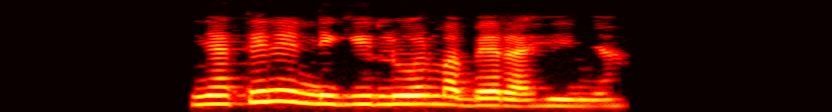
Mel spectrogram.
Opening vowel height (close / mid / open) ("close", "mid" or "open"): open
